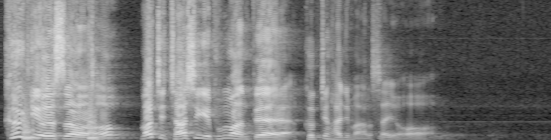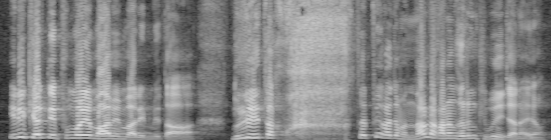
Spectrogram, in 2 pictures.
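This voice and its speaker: A man's voice: sits high, sing-song, moderate pace, vocal fry, a bit bright. An older man preaching a sermon as pastor, talking conversationally and asking the congregation rhetorical questions.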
